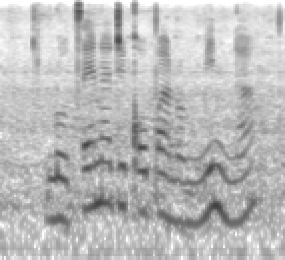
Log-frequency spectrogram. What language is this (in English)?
Tswana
